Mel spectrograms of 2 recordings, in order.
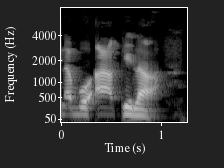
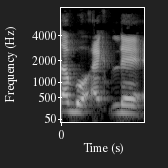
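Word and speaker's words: Abu Akleh: One of the most famous Christian journalists, Shirin Abu Akila, not Abu Akle Akle. You must know the Arabic pronunciation.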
